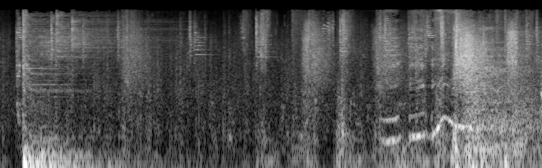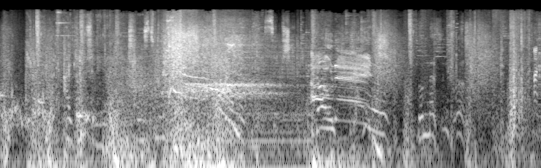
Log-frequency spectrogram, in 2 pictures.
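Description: Magical blasts and impacts boom.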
